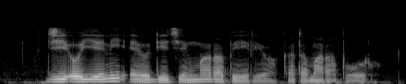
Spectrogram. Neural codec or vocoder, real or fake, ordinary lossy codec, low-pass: none; real; none; 5.4 kHz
